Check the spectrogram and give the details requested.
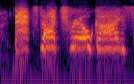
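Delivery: loud stage whisper. A game narrator voices Michael speaking up to the group: Michael's loud whisper. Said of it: "kind of whispers like loudly".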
